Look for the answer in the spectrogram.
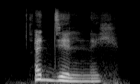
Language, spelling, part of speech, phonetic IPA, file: Russian, отдельный, adjective, [ɐˈdʲːelʲnɨj], Ru-отдельный.ogg
- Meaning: 1. separate, independent, detached 2. individual, single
